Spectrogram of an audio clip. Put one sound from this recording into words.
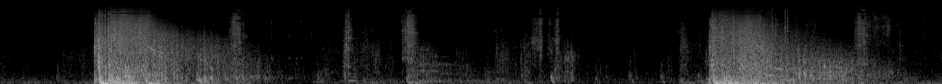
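Loud gunshots boom and echo.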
